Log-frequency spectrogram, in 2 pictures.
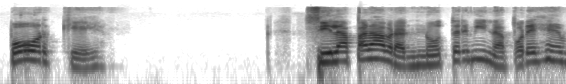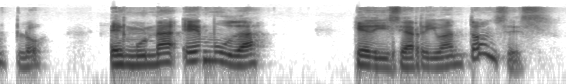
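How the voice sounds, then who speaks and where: A patient woman teaching a class, talking at an unhurried pace in a fairly low voice. She repeats her points and checks that her students understand. The recording is dry and close. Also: lively intonation, no room sound. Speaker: English teacher. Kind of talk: explaining pronunciation in a class.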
